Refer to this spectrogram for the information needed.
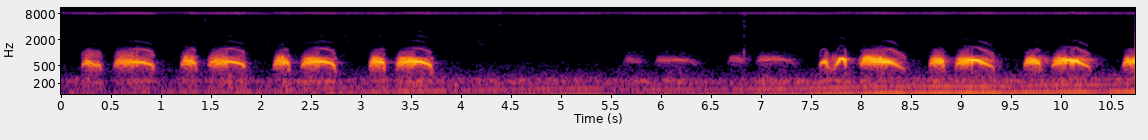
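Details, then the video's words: Spotted dove used as a decoy for trapping wild doves in Cà Mau, recorded 21 February 2024: deep, hollow coos in rhythmic phrases of short and drawn-out notes, a quiet stretch with faint distant coos, then the phrases resume. A steady high whine runs throughout. "bẫy chim cu gáy mồi đất cà mau"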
